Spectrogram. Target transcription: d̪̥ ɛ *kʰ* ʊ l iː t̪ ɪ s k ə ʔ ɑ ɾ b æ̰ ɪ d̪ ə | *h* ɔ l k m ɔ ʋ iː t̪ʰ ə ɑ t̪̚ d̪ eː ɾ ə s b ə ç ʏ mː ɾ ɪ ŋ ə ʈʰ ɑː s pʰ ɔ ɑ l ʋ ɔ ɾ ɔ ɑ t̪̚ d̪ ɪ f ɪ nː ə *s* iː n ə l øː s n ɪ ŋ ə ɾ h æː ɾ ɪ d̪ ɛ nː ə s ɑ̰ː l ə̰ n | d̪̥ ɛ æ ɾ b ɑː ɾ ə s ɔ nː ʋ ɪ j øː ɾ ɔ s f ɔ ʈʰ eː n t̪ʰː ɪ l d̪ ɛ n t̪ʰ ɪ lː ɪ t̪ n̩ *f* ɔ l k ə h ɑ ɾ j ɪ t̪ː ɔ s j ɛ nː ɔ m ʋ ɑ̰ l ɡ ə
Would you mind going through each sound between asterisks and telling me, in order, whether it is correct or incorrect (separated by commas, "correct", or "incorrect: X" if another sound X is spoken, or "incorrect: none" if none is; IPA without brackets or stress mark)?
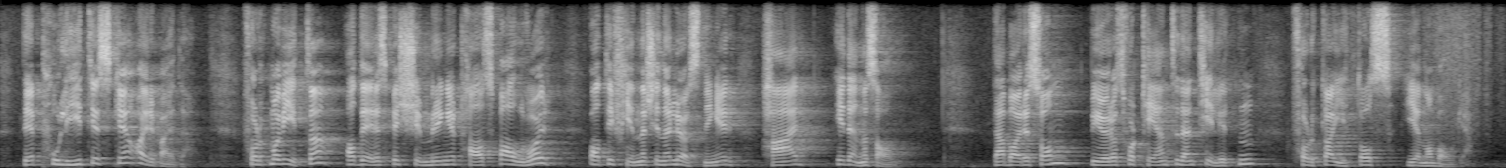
incorrect: pʰ, incorrect: f, incorrect: ʂ, correct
